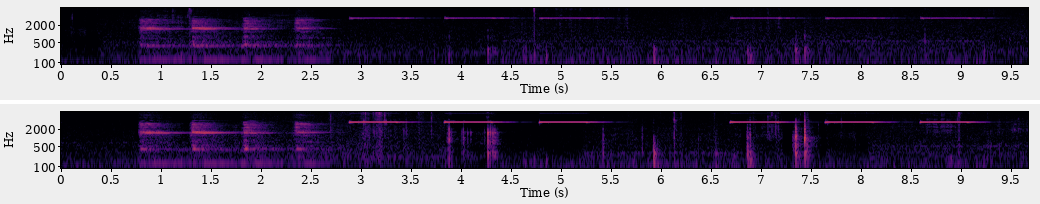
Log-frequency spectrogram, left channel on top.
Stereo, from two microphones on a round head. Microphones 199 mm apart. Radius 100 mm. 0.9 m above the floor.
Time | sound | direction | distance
0.8 | hammering | 25° right (ahead or behind) | 3 m
2.9 | a fire alarm | 50° right (ahead or behind) | 1.8 m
